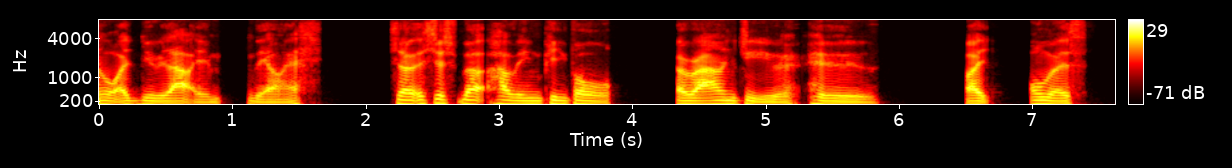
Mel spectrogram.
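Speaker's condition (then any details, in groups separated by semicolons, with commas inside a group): Spinal muscular atrophy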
